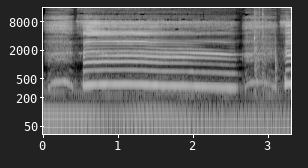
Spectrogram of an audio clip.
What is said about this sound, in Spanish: entra a casa y escucha al fondo el llanto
